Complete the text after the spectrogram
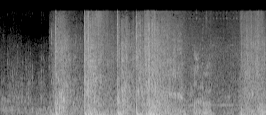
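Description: Water splashes loudly as a shark breaks the surface.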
